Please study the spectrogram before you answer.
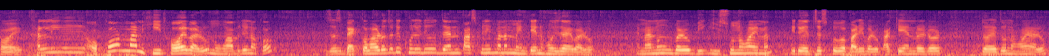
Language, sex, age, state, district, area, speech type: Assamese, male, 18-30, Assam, Nalbari, rural, spontaneous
